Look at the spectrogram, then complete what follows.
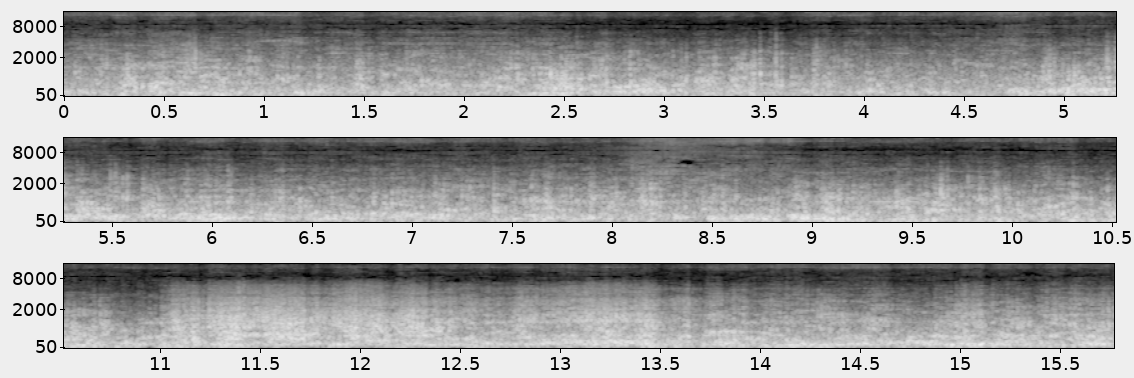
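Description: Wind rushing and buffeting over the microphone of a moving motorcycle, with low rumble from the ride underneath. The rush grows louder and brighter for a couple of seconds about eleven seconds in.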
